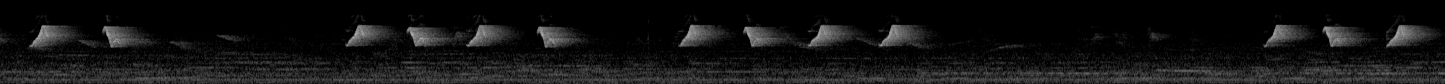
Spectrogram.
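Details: Pileated finch in persistent song: bursts of two to four loud buzzy, down-slurred notes in quick succession, separated by short pauses with softer chips, repeated across the recording.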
